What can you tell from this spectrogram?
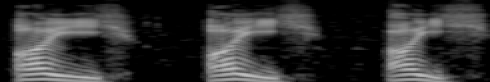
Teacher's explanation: You have oi, oi, oi, without the lips rounding · Term: Yiddish sound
